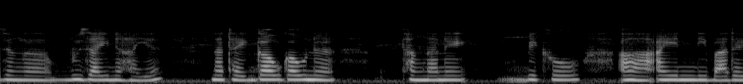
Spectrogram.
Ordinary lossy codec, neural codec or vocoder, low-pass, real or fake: none; none; 5.4 kHz; real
